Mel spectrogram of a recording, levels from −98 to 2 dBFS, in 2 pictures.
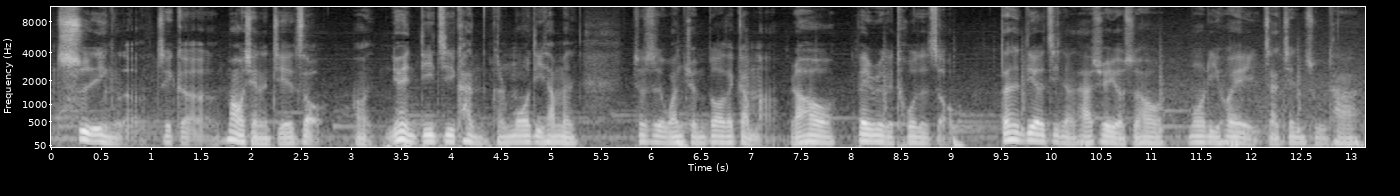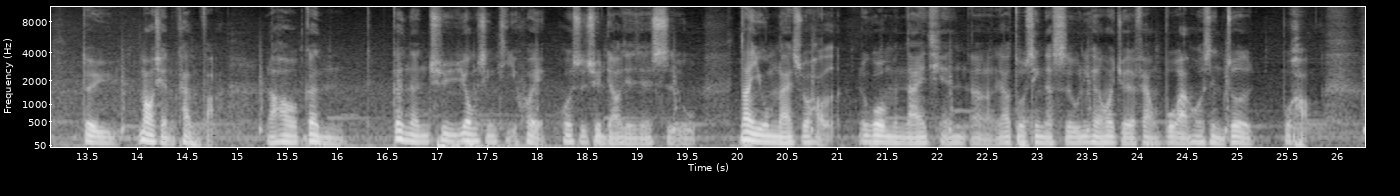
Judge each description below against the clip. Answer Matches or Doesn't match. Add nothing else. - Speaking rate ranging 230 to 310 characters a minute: Matches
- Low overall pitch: Matches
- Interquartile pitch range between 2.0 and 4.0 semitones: Matches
